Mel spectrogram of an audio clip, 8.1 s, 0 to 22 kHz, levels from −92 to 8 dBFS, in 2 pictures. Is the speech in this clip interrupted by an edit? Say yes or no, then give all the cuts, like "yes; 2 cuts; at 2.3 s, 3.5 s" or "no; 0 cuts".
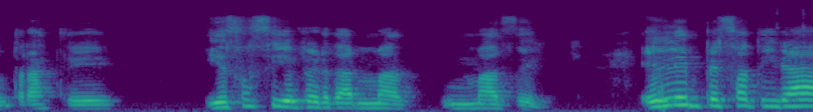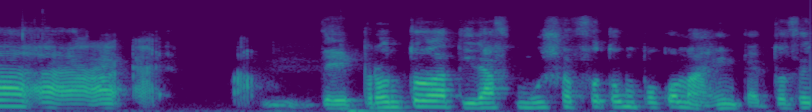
no; 0 cuts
